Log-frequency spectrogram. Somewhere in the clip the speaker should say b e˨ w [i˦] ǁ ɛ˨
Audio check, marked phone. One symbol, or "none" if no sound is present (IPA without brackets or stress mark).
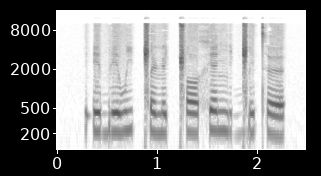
i˦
